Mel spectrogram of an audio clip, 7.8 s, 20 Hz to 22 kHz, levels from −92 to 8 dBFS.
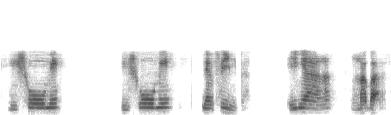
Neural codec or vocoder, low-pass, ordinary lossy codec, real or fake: codec, 32 kHz, 1.9 kbps, SNAC; 3.6 kHz; none; fake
